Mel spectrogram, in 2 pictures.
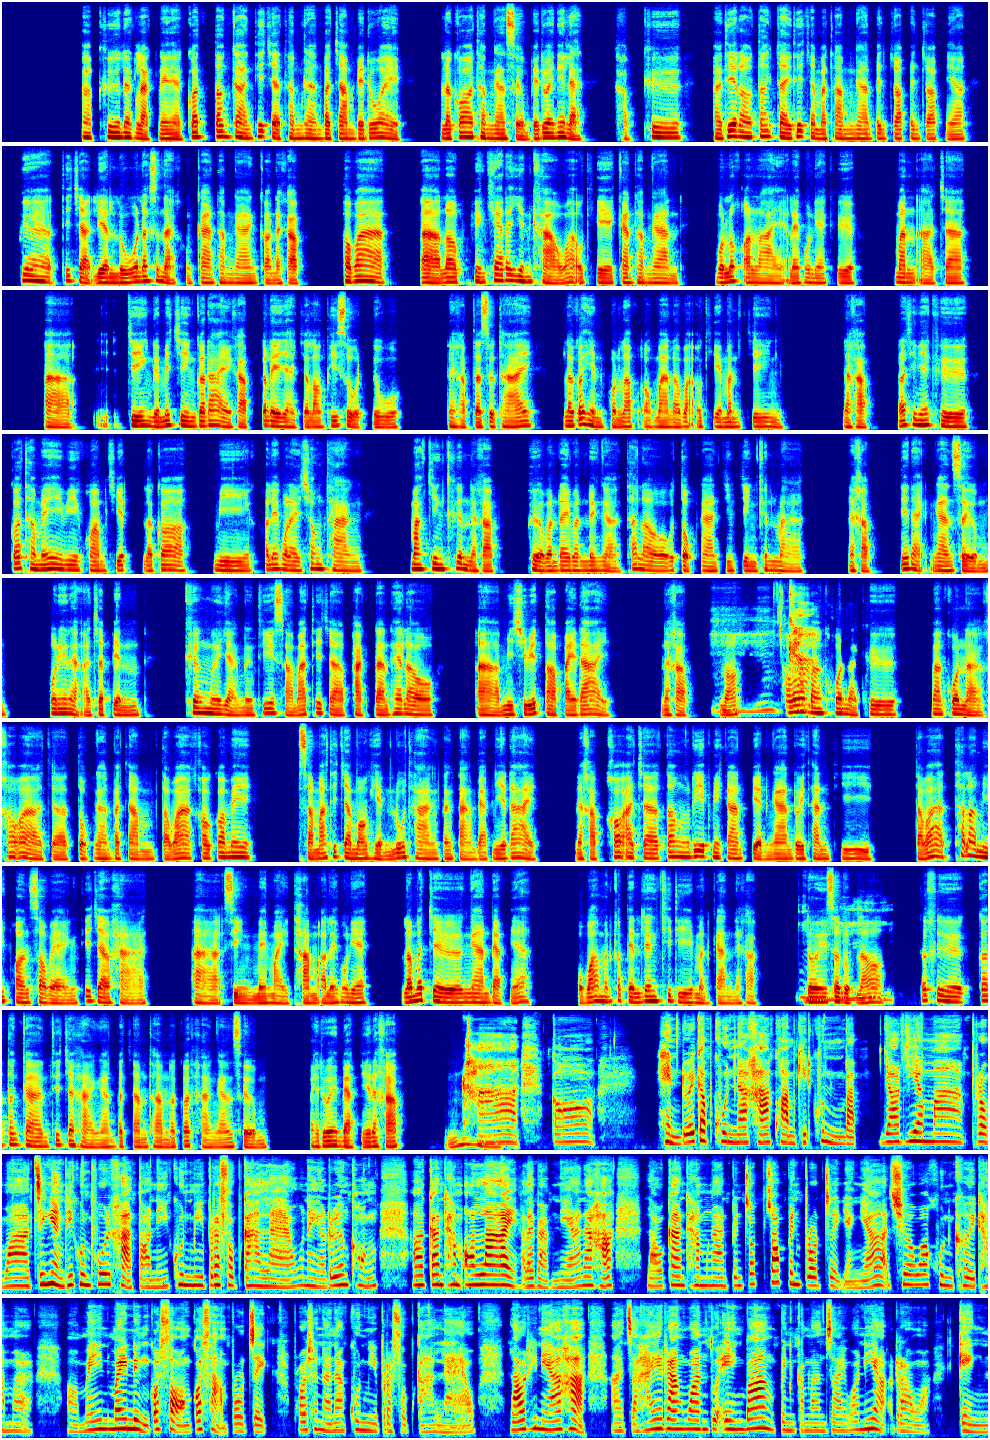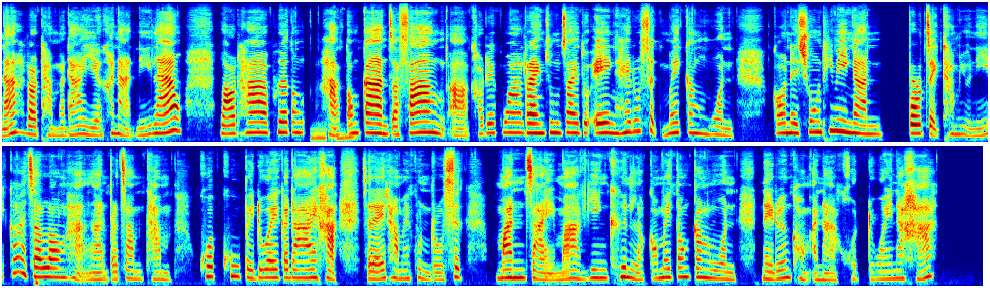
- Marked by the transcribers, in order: other noise
- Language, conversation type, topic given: Thai, advice, ทำอย่างไรจึงจะรักษาแรงจูงใจและไม่หมดไฟในระยะยาว?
